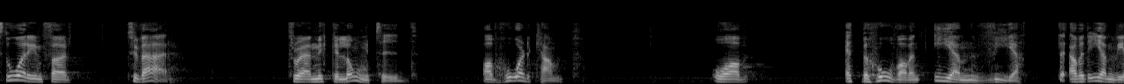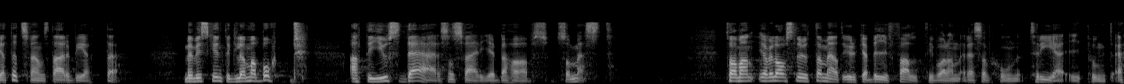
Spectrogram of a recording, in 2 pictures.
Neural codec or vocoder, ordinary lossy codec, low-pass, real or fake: vocoder, 44.1 kHz, 128 mel bands, Pupu-Vocoder; MP3, 48 kbps; 7.2 kHz; fake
